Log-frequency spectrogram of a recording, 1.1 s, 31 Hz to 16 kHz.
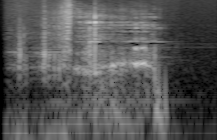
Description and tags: rubbing glass 6
1 of 5 sounds recording glass being rubbed together. 5 minute effort,
will probably follow this up with different selections of glass. nice
sounds.
harsh, glass, rubbing-glass, rubbing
